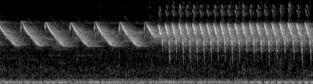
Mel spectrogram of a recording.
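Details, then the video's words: Canary lure song for stimulating silent birds: five slow descending whistled sweeps followed by a very rapid, loud rattling trill. "Is Your Canary Silent⁉️🤫 Try This MAGICAL LURE for 5 Minutes!"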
